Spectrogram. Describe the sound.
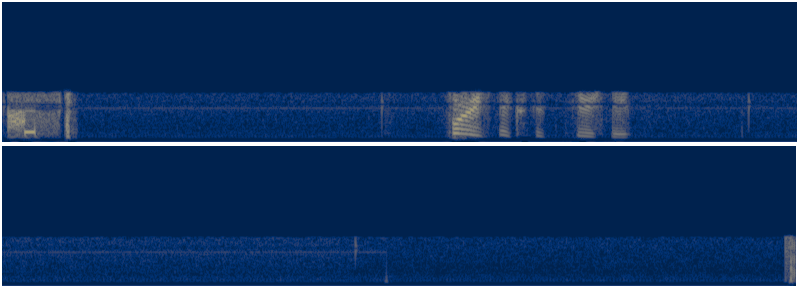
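Radio dispatch paging tones dropped to cancel other responders: steady high-pitched electronic tones run through the whole stretch, broken by short choppy bursts of radio-filtered voice and clicks.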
